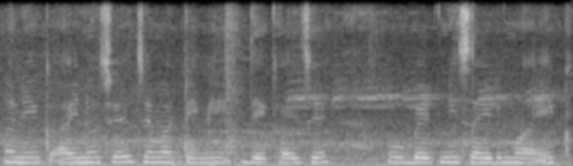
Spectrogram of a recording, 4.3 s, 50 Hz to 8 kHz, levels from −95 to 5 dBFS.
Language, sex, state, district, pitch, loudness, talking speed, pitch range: Gujarati, female, Gujarat, Gandhinagar, 240 Hz, -15 LUFS, 195 wpm, 230-245 Hz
